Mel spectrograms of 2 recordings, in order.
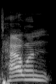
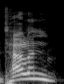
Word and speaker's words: Tallinn: in Estonia and mainly is it Talon or t talin is that how you say it t t Talen t Okay Talon yeah talin is fine yeah uh wait a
